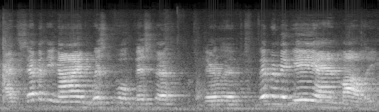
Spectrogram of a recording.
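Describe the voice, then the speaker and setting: A man's voice: high-pitched, expressive, slow, a crowd in the background. A man reading scripted narration as the narrator of a stage show. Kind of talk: scripted narration about old radio. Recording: echoey hall from far off, faint noise.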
